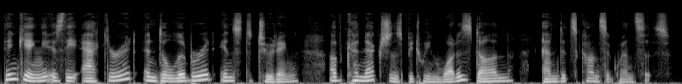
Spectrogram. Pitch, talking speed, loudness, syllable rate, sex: 155 Hz, 140 wpm, -19 LUFS, 5.4 syllables/s, male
